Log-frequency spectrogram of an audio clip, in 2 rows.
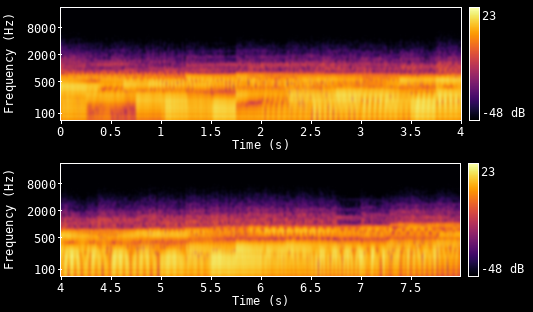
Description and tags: Nord Lead 2 - 2nd Dump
